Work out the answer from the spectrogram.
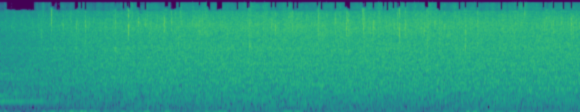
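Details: Steady rain drumming on a surface, a dense wash of noise with scattered drop ticks and no animal voices.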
